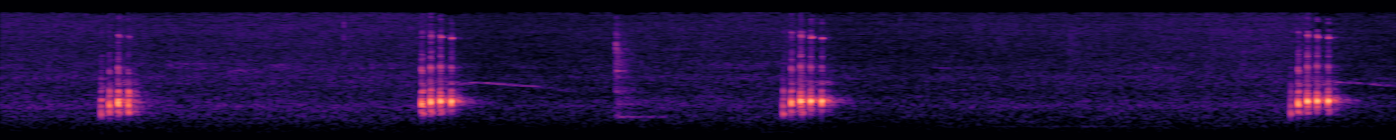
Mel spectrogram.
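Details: Garden-pond frog, one of two unidentified kinds that have settled in the pond, giving four loud, rasping croaks about every two seconds; a soft bird whistle slides between calls over a quiet outdoor background.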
